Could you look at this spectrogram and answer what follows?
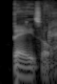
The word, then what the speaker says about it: Basil: Why would anybody ever tell you that it's pronounced Basil? – Basil. Someone say Basil Hayden.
